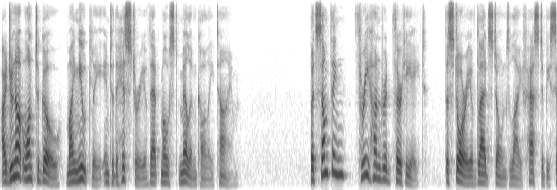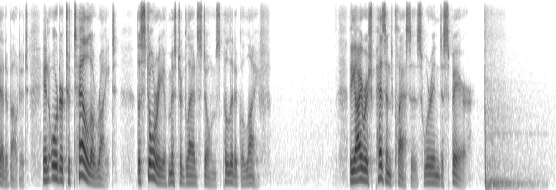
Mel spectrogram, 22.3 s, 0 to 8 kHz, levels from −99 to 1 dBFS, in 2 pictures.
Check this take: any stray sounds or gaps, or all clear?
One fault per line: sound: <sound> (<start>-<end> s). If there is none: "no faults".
sound: thud (20.8-22.1 s)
